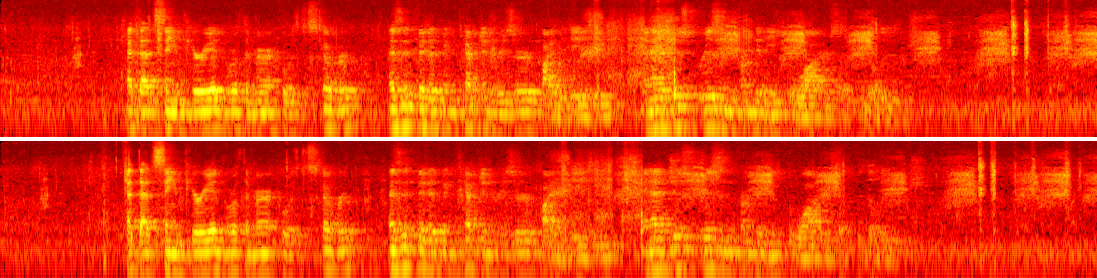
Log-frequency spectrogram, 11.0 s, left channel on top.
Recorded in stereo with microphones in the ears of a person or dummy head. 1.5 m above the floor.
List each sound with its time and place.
1.3 s a man speaking: 75° right (ahead or behind), 1.0 m; by 9.2 s 10° right (ahead or behind), 4.5 m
